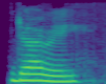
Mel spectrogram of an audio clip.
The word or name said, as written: durry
